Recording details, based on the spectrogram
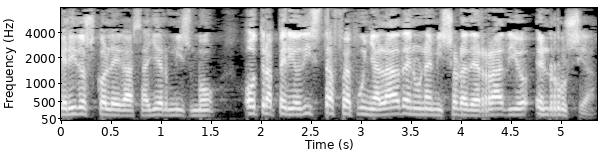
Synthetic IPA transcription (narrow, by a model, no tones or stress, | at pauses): ke̞ɾiðo̞sko̞leɣ̞asaʝe̞ɾmizmo | ot̪ɾape̞ɾjo̞ðist̪afweapuɲalaðaenunaemiso̞ɾaðe̞raðjoe̞nrusja̰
